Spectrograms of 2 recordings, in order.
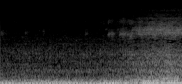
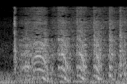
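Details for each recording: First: Toyota Innova D4D diesel that cranked but wouldn't start after a dog chewed the wiring; after the injector driver module was replaced, it starts with a steady, even diesel rumble that picks up slightly. Now running fine. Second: Toyota Innova D4D diesel with dog-chewed injector driver wiring, before the driver was replaced: cranks, catches with rough uneven chugs, won't idle and dies; runs only while fuel is hand-pumped at filter primer. Faulty injector driver cutting fuel.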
